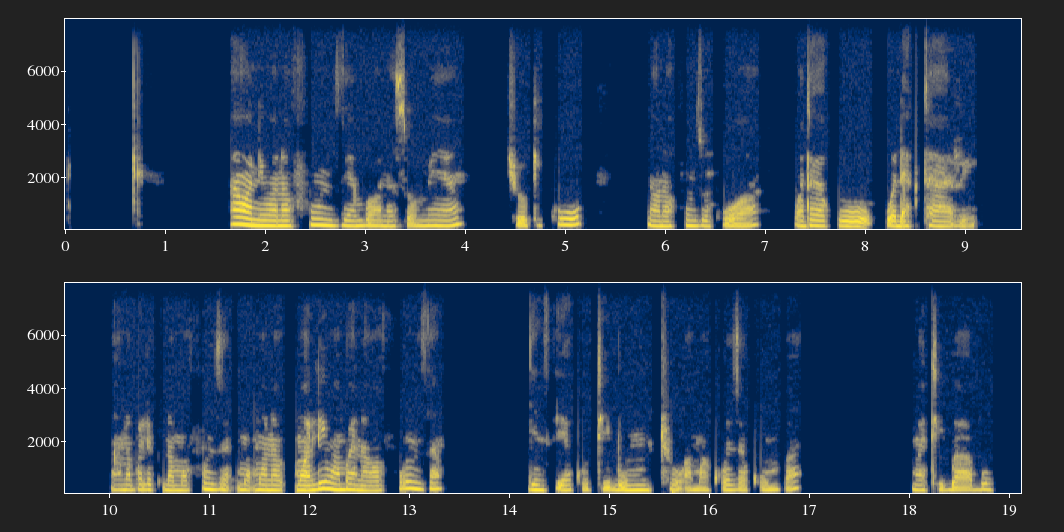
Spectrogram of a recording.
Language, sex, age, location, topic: Swahili, female, 25-35, Nairobi, education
